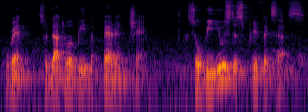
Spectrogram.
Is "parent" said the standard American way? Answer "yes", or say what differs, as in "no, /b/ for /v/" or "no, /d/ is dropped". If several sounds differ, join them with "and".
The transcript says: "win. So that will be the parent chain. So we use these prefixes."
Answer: yes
